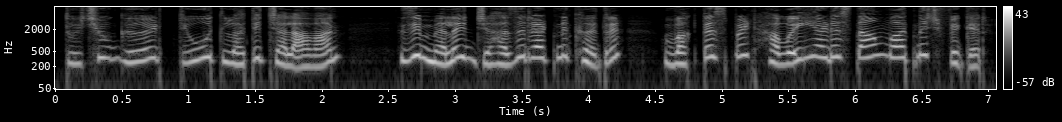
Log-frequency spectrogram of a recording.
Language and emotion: Kashmiri, fearful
